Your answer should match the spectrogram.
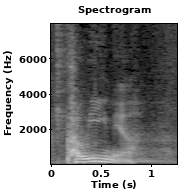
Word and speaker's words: poiema: And the translation for our handiwork or workmanship comes from a word which is pronounced poemia. Poemia. P-O-I-E-M-A. Poemia.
